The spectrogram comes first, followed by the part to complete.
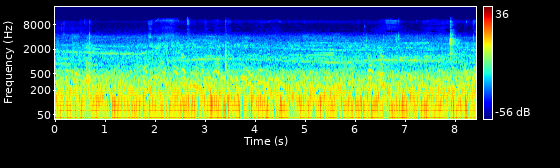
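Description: Steady wind on the microphone, with indistinct chatter of people nearby.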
